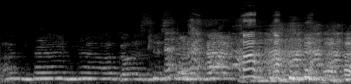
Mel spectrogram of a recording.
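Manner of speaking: high, loud, laughing denial; laughing protest. Retold or imitated. Flatmate laughing while correcting a wrong guess. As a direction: squeal it out through laughter.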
